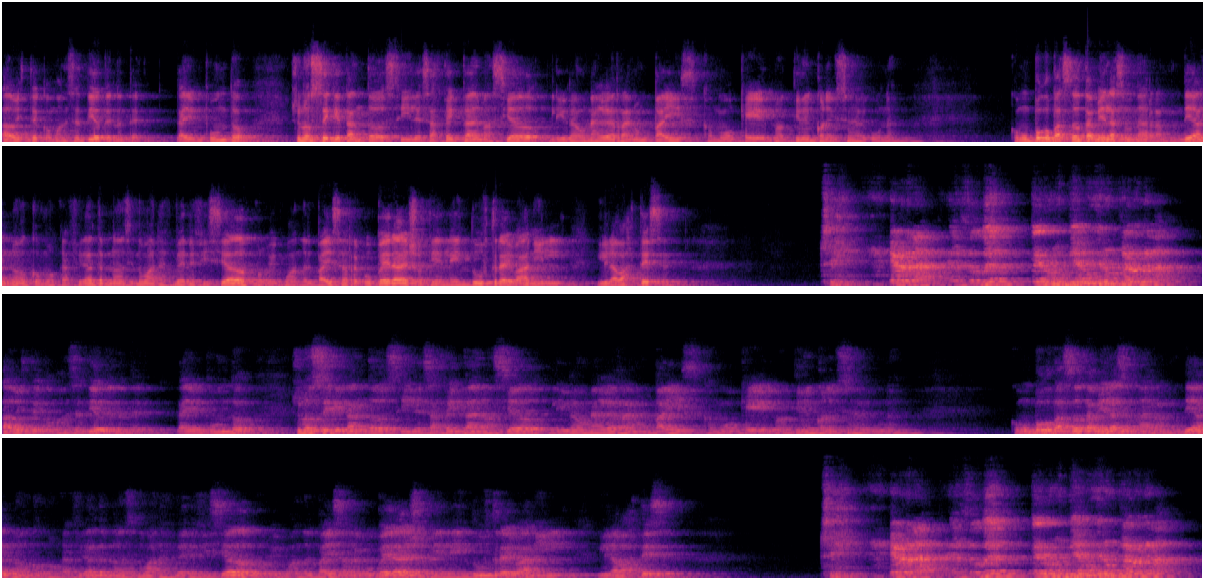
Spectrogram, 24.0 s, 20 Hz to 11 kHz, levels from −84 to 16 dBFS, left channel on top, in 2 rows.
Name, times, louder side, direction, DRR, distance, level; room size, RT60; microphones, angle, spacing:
voice 1, 0.0-1.4 1.7-2.5 2.9-9.0 10.1-17.6 18.0-18.7, left 4 dB, 80° left, 6 dB, 0.3 m, -22 dB
voice 2, 20.2-22.0 22.3-23.6, equal, 5° left, -5 dB, 1.1 m, -21 dB
4.1 x 2.6 x 3.9 m, 1.1 s
head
